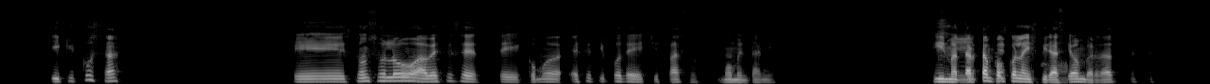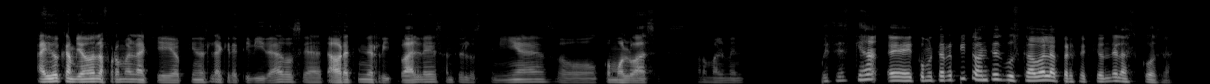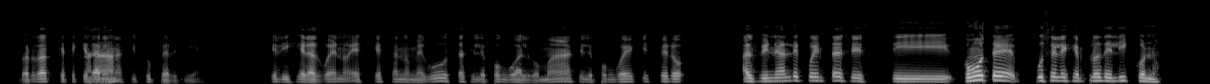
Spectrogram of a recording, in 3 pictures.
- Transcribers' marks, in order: chuckle
- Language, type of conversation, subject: Spanish, podcast, ¿Cómo ha cambiado tu creatividad con el tiempo?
